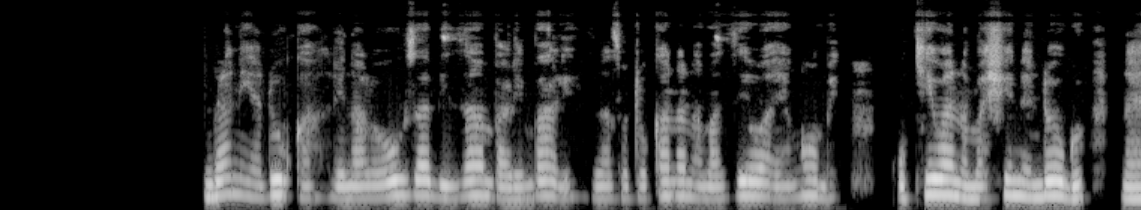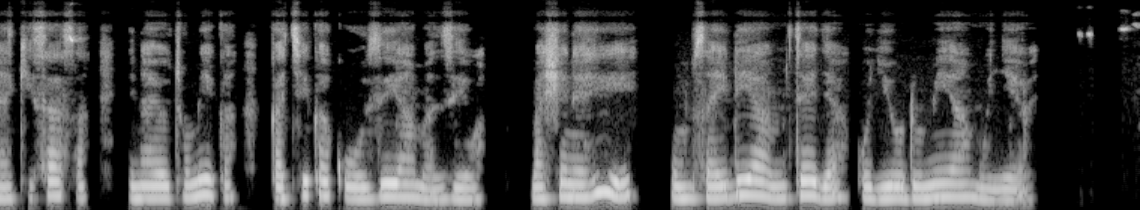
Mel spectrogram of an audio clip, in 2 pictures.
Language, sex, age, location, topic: Swahili, female, 36-49, Dar es Salaam, finance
